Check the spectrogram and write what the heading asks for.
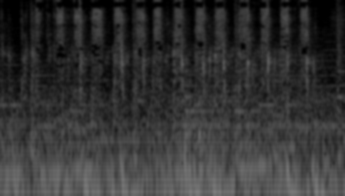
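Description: Urban Decay All Nighter setting spray pumped onto the face in a rapid series of short mist hisses, about five a second.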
